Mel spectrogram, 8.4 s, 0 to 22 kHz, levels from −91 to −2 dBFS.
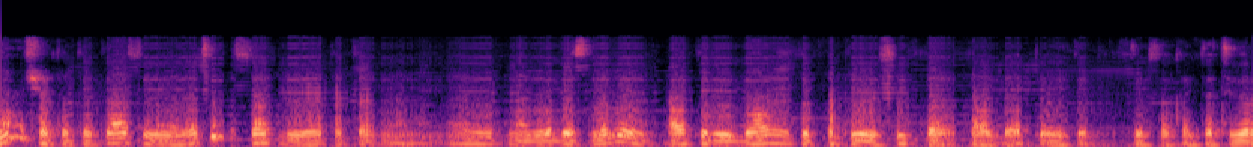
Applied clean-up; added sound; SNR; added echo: neural separator model SepFormer DNS4.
